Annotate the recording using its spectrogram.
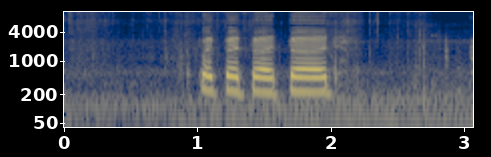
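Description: A hen gives a quick burst of loud, sharp squawks.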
